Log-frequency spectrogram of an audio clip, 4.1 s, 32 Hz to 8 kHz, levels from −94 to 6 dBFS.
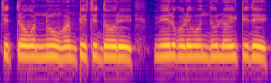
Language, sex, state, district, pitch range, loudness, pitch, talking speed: Kannada, male, Karnataka, Bidar, 190-195 Hz, -12 LUFS, 190 Hz, 90 wpm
